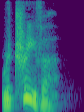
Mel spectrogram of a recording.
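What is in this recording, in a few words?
"retriever", British English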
